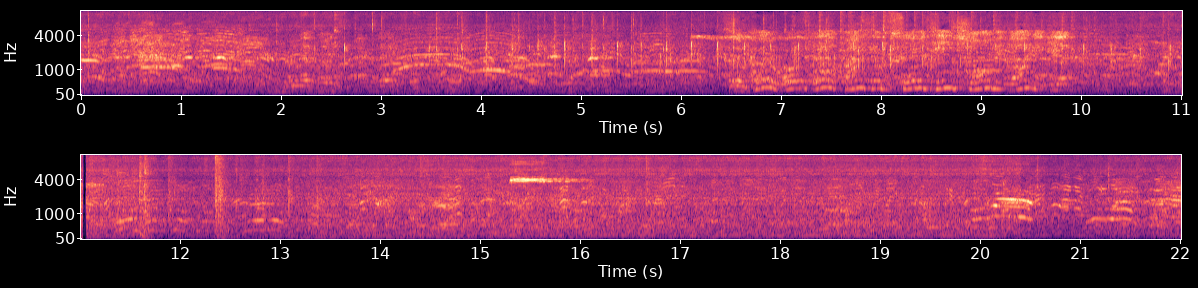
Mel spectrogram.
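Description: Crowd of spectators at a football game, talking and calling out over one another. About a third of the way in, one voice holds a long wavering call for about three seconds. A short high whistle sounds past the middle.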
